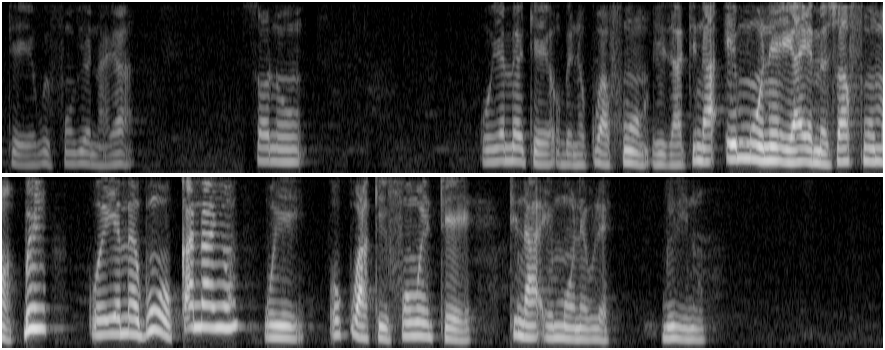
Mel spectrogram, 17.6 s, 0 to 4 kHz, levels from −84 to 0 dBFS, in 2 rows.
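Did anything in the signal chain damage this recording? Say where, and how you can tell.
Yes. Call processing shows automatic gain rising twice: about 5 dB from 0.08 to 1.36 s, and about 12 dB from 4.65 to 7.81 s. Speech and background swell together, so a gain control judged the input too quiet and ramped its gain up gradually.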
